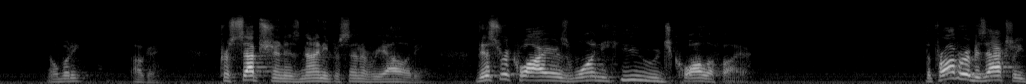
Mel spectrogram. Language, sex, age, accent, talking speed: English, male, 50-69, American, 95 wpm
